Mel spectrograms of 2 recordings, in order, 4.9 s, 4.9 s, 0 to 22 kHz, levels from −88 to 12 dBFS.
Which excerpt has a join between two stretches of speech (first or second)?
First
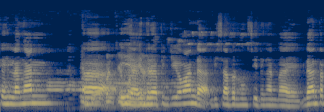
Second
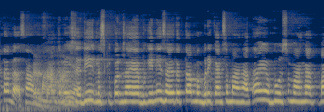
second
